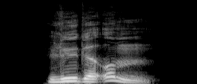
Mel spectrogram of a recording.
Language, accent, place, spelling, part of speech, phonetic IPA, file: German, Germany, Berlin, lüge um, verb, [ˌlyːɡə ˈʊm], De-lüge um.ogg
- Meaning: inflection of umlügen: 1. first-person singular present 2. first/third-person singular subjunctive I 3. singular imperative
